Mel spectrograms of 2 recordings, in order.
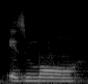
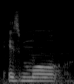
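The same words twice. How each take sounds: The two takes are said the same way.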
